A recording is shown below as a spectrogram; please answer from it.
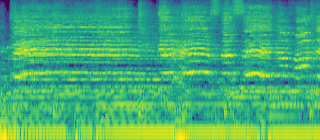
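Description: A woman singing karaoke into a microphone over a backing track, holding long, wavering notes.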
